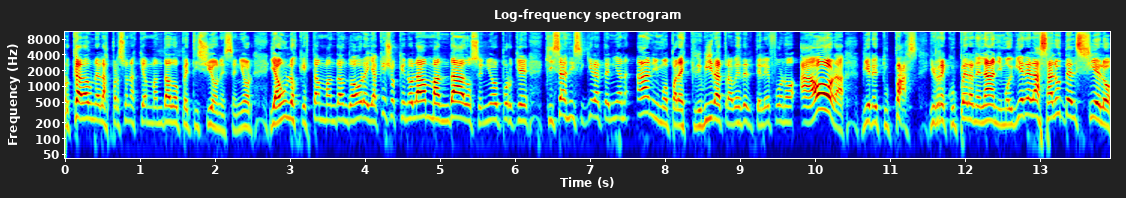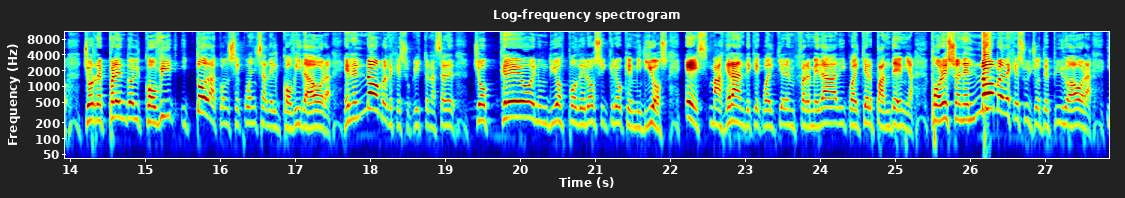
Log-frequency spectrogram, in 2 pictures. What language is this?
Spanish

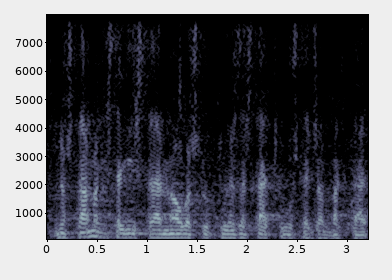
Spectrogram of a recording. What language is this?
Catalan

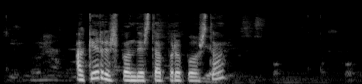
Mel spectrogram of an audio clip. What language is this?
Galician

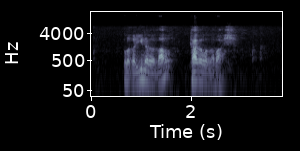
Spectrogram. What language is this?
Catalan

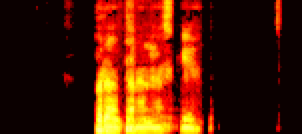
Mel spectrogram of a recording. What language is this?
Gujari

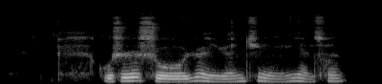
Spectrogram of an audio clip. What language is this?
Chinese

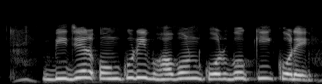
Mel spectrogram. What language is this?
Bangla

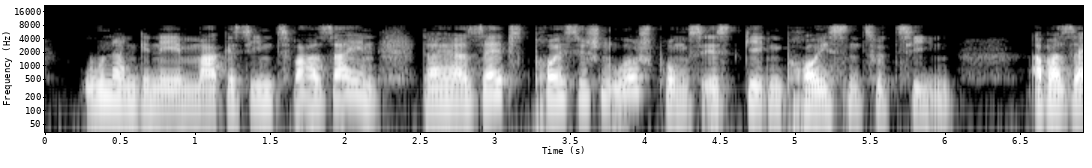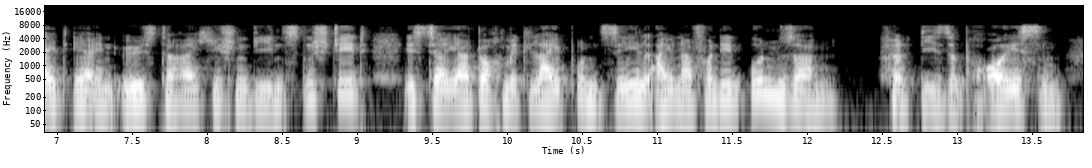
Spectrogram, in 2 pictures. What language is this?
German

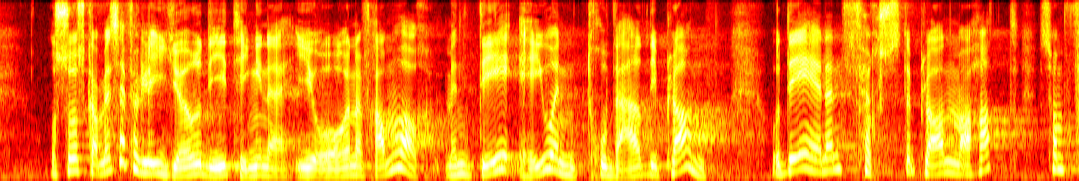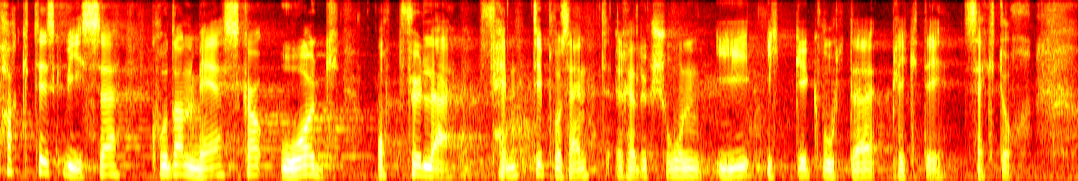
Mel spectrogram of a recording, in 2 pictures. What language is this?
Norwegian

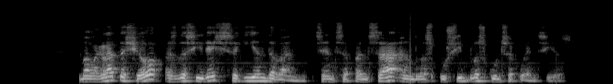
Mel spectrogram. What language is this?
Catalan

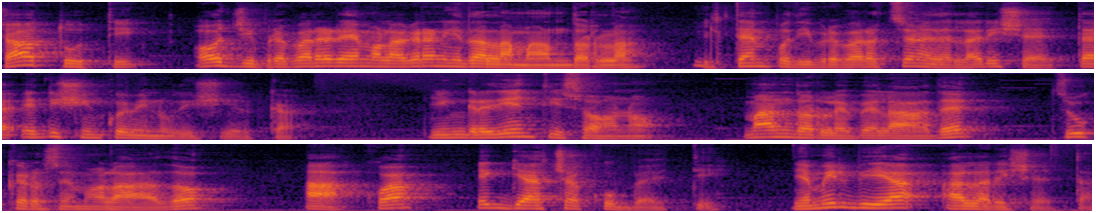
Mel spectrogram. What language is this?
Italian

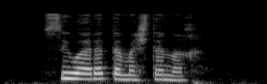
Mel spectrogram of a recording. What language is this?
Cajatambo North Lima Quechua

